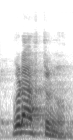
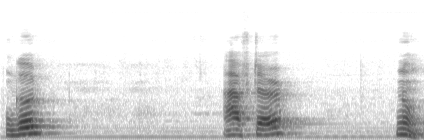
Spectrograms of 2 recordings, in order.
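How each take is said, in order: First: Quick recap. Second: Very slow, drawn-out model pronunciation; slow demo. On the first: Teacher repeats the greeting quickly after modelling it. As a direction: rattle off "गुड afternoon" at normal speed. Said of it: "ठीक है, गुड afternoon". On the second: Teacher models the greeting slowly for learners to repeat. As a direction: stretch "गुड afternoon" out syllable by syllable, softly. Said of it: "दोपहर को हम क्या बोलेंगे?". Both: Shown as a demonstration.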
